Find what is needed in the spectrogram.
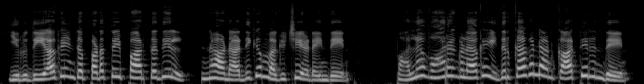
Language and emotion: Tamil, happy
